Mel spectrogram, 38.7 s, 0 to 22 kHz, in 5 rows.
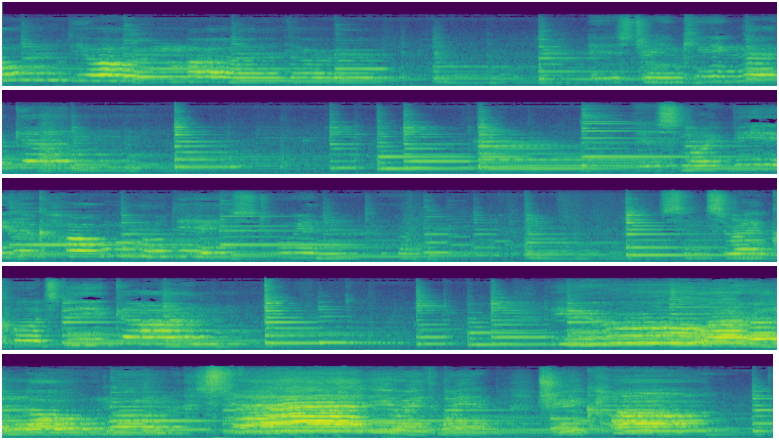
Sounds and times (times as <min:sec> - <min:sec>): Pizzicato: 0:24.8 - 0:38.7.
